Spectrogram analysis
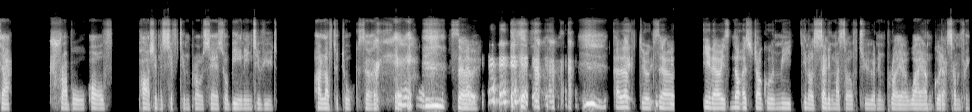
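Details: Adult man born six months premature with undeveloped airways, given emergency surgery at birth and living with a tracheostomy tube; prematurity heavily impacted his vocal cords; tracheostomy voice.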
